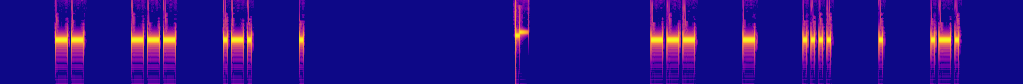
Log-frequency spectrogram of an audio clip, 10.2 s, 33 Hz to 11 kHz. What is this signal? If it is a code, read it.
Morse code, heard as a keyed tone, about 30 wpm, spaced as for 14 wpm, 700 Hz. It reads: MORE OTHER
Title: 4x Character Spacing - Top 100 Words - 30wpm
